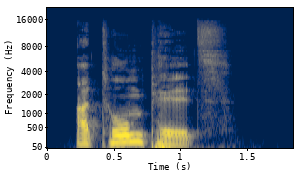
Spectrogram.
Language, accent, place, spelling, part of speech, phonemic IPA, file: German, Germany, Berlin, Atompilz, noun, /aˈtoːmˌpɪl(t)s/, De-Atompilz.ogg
- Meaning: a mushroom cloud following a nuclear explosion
